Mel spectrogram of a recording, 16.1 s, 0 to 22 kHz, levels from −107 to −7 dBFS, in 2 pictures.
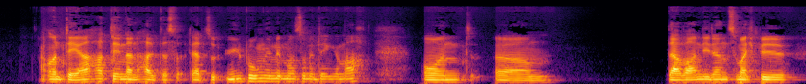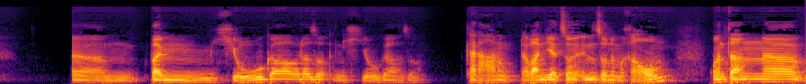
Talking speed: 175 wpm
